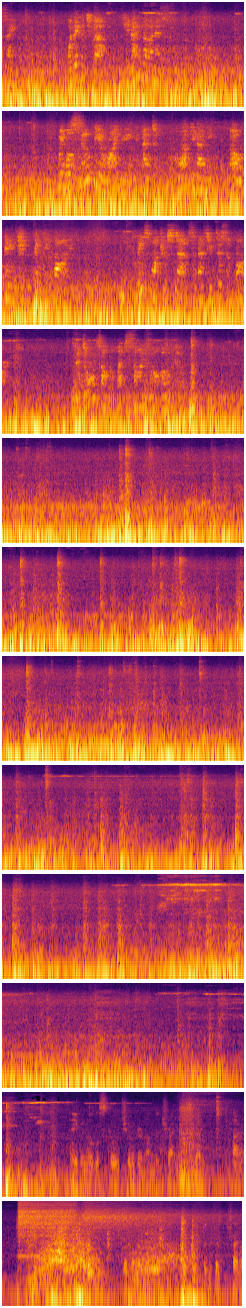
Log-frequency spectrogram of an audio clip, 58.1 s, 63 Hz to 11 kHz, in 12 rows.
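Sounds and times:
electric train rumbling: 0.0 - 58.0
wheels squealing on curves: 53.6 - 55.2.

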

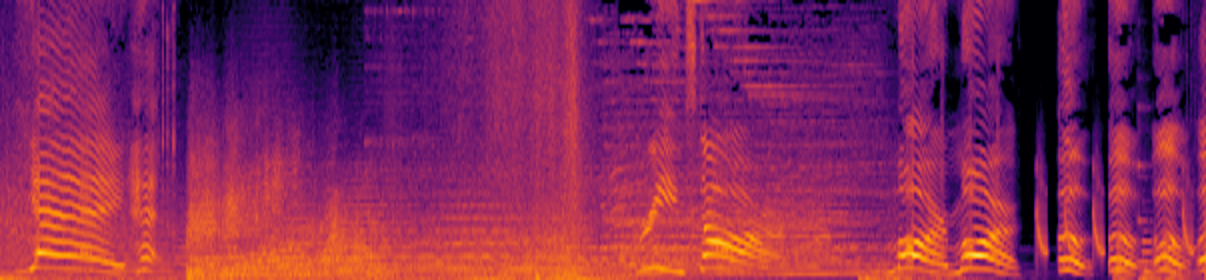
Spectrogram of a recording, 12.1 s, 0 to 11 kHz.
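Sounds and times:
rocket thrust roar: 1.8 - 6.5.

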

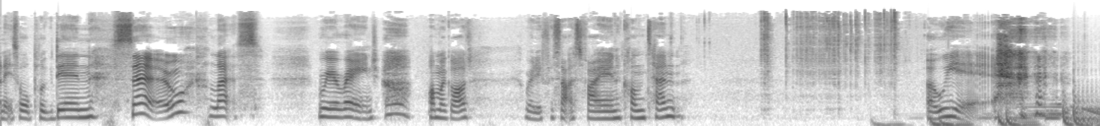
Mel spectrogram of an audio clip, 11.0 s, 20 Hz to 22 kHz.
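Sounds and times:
plastic film crinkling: 7.0 - 9.2.

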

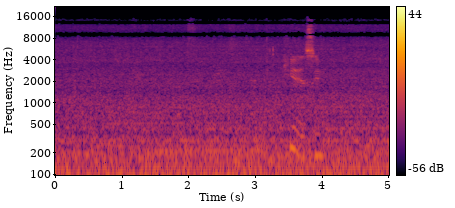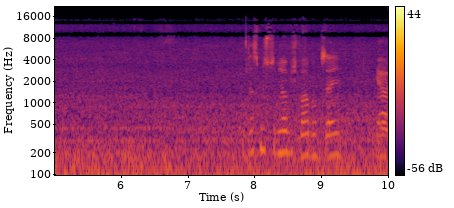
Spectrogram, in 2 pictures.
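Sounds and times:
train running rumble: 0.0 - 10.0.

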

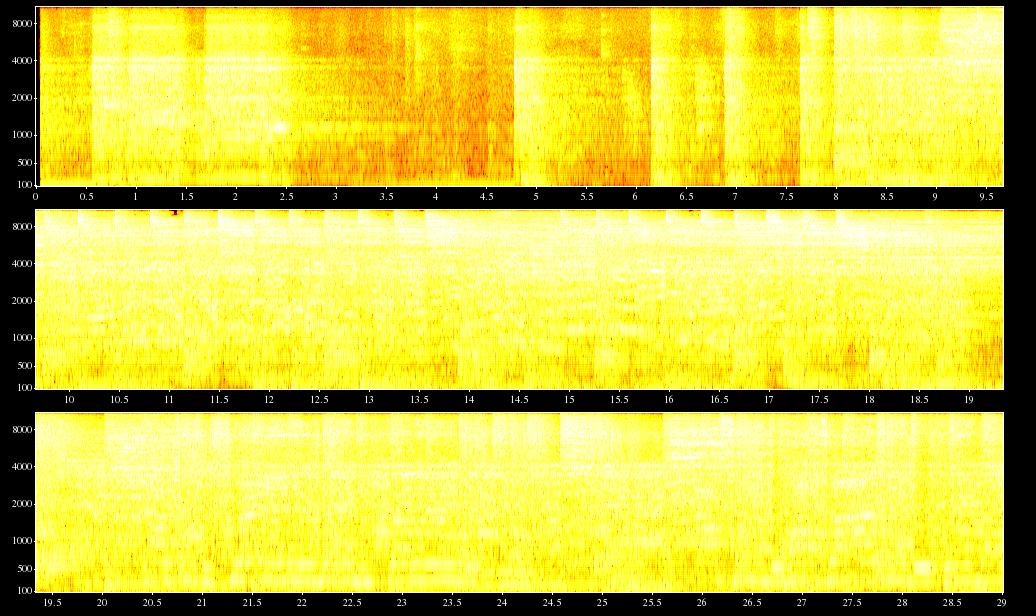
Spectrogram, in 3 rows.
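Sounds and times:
loud guitar chord ringing: 0.1 - 3.5, 8.0 - 29.0
blues-rock band playing: 0.1 - 3.7, 4.8 - 29.0.

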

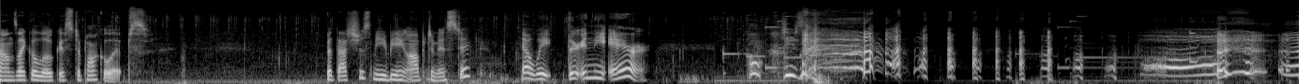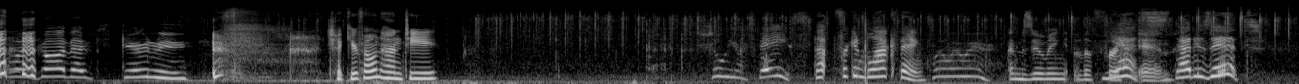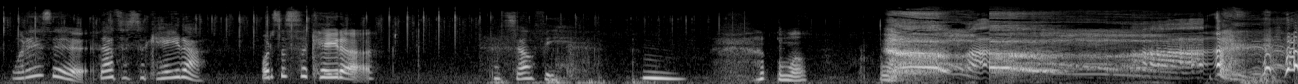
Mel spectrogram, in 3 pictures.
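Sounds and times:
cicadas clicking: 0.1 - 8.0, 12.0 - 38.3
woman's drawn-out vocal cry: 11.4 - 12.6, 34.8 - 38.4.

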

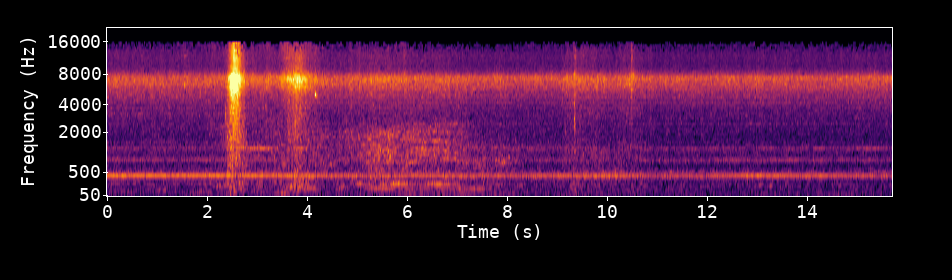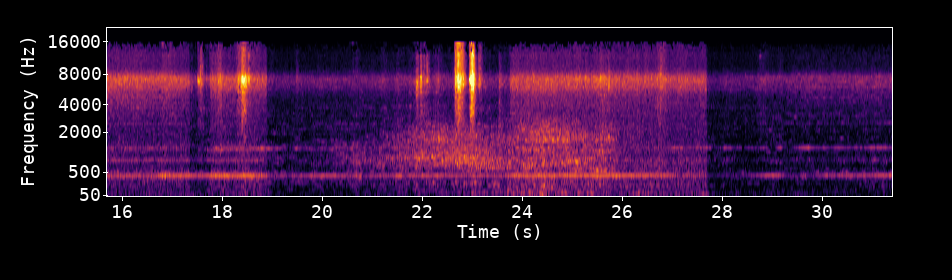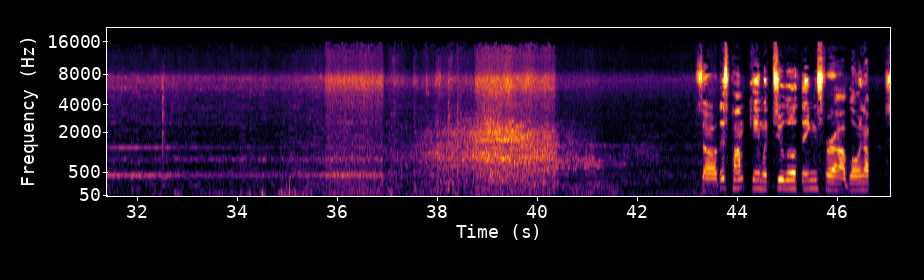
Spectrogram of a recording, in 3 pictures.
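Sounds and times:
electric blower motor humming: 0.0 - 40.7
rushing air: 14.6 - 27.8, 34.4 - 42.2.

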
